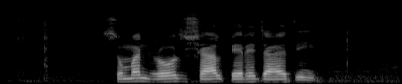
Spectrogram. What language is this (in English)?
Dhatki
